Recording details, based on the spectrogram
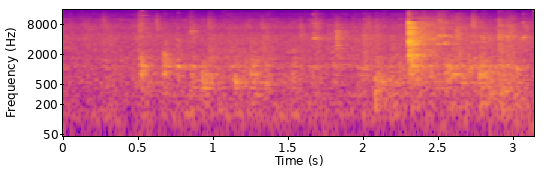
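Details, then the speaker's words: Brunswick automatic bowling pinsetter running an out-of-range pin test on first ball: steady rattling clatter with sharp clanks about four times a second as it cycles; deck comes down, can't pick up the pin, machine stops and clutch engages; mechanically normal. "Out of range pin. Start a cycle, comes down, can't pick anything up. The machine stops right where it's at."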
